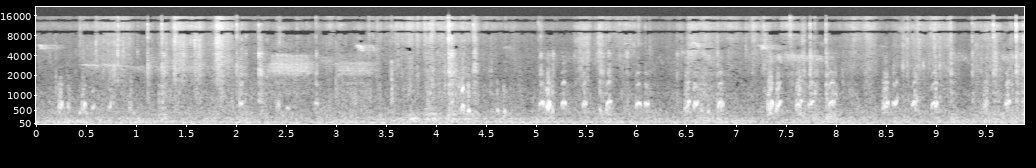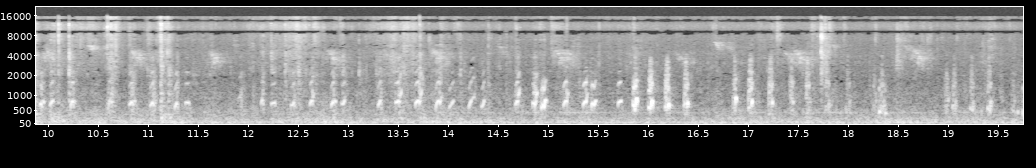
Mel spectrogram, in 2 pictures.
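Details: Pet guinea pigs, including one-week-old babies Snow, Pistachio and Pumpkin, in a household of 29. Soft, rapid pulsed chuts come in short trains through the middle and end, over a low, muffled rumble of movement.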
